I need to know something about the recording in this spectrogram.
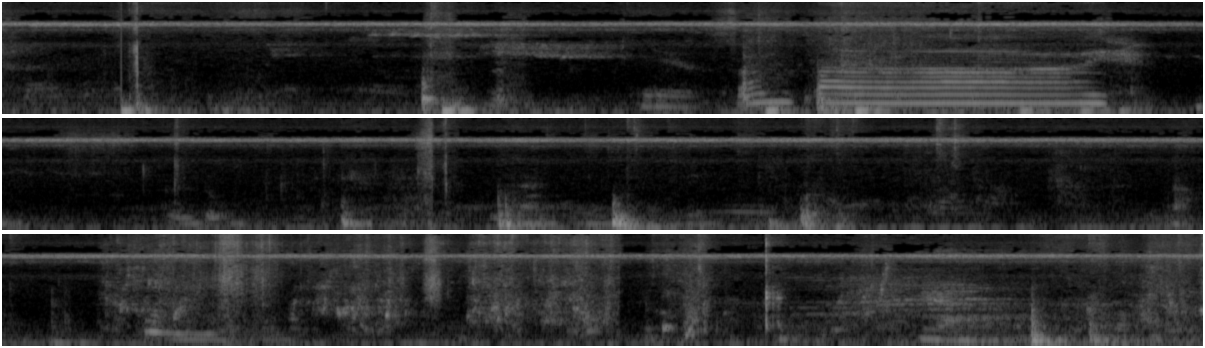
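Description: A wooden pole knocks against a boat's hull.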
